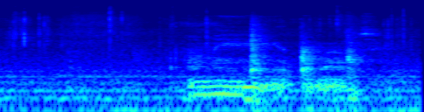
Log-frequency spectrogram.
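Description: Faint crinkling of a plastic bag, then about halfway through a short, low, murmured voice sound followed by a few breathy sounds.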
